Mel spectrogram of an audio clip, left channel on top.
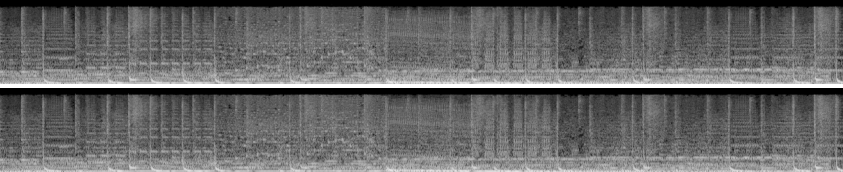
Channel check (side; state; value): both; identical; correlation 1.00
